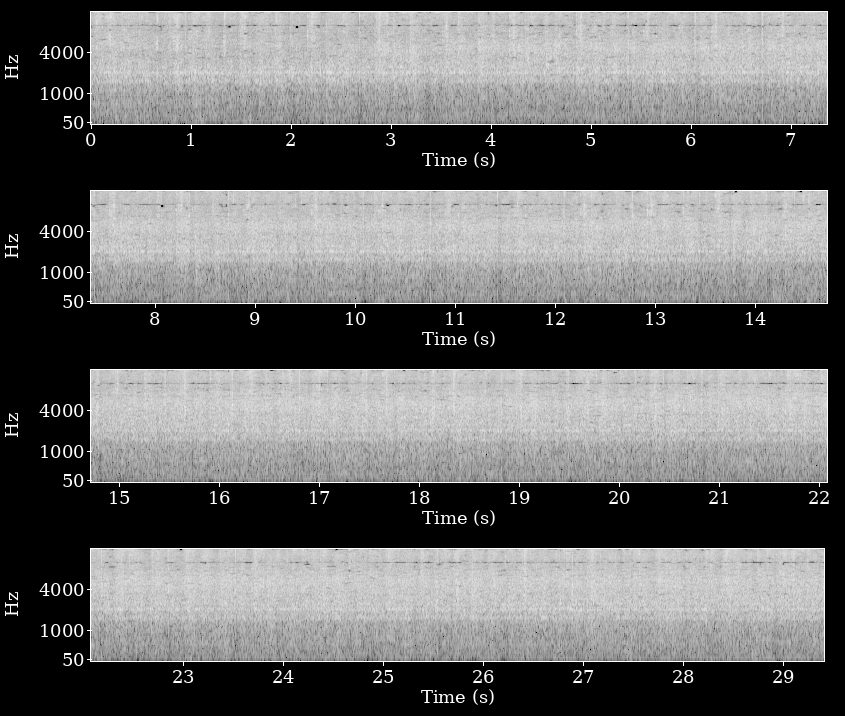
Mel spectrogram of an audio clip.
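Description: Many power looms weaving cloth together in a weaving shed: a loud, steady, dense mechanical clatter, with a faint steady high tone running through it.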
